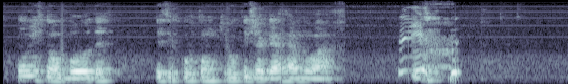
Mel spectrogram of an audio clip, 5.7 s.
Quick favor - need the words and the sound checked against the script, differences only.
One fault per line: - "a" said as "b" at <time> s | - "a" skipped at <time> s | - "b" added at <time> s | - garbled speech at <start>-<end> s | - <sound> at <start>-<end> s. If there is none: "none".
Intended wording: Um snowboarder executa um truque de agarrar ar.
- "no" added at 3.0 s
- cough at 4.0-4.6 s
